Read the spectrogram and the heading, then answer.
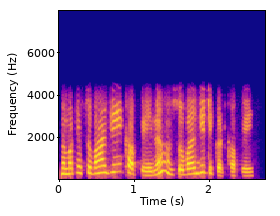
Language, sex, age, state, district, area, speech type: Sindhi, female, 45-60, Uttar Pradesh, Lucknow, rural, conversation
